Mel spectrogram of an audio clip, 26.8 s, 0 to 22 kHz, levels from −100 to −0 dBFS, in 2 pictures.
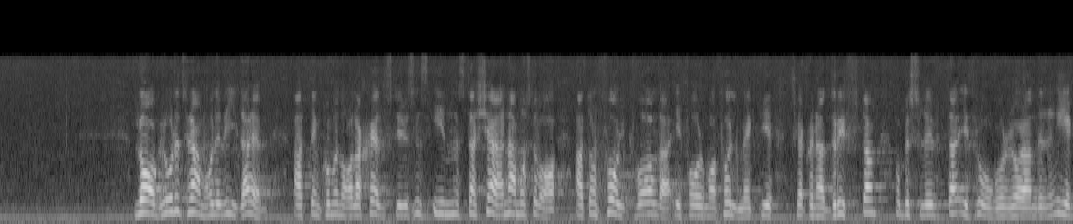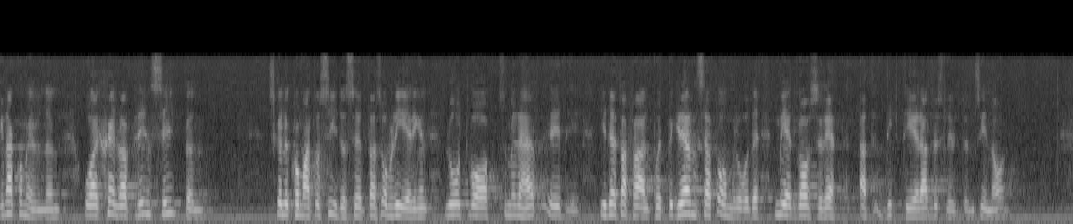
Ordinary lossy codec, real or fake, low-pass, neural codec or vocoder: none; fake; none; codec, 16 kHz, 6 kbps, DAC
